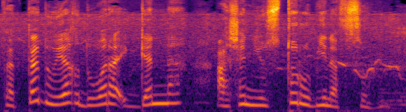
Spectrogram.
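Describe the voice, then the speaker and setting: A woman with an Egyptian accent narrating a scripted animated story. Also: on the high side, racing.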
